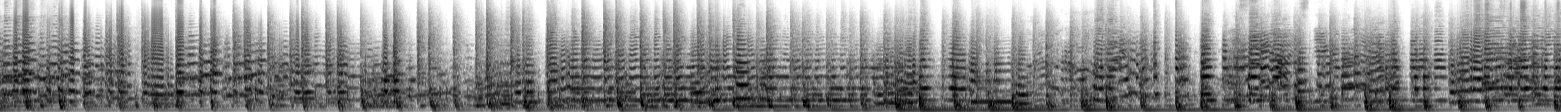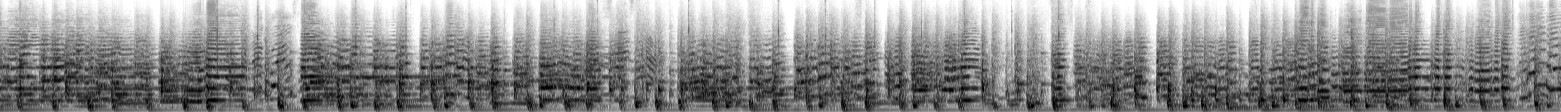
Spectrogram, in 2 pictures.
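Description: Serbian wedding brass band, trumpets and horns with a drum beating time, playing a lively tune without a break.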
